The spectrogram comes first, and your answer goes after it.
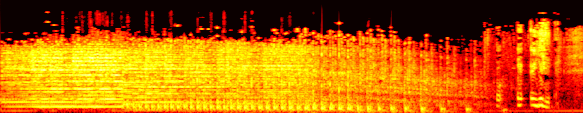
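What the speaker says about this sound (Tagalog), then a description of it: "Nagka-problema man ang makina sa pambot. Patay-patay man ang andar." A pump boat engine drones steadily, then its firing slows into spaced, laboring chugs that sputter and falter near the end, loud and close with no voices.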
